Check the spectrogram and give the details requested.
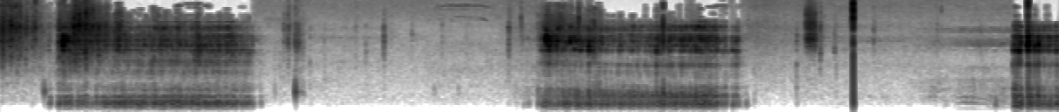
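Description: Two long, loud rasping snores with quiet gaps and a few clicks between them; heavy snoring.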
